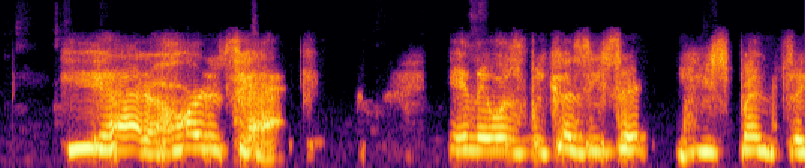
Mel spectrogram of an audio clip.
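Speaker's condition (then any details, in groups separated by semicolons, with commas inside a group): Cerebral palsy; tracheotomy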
